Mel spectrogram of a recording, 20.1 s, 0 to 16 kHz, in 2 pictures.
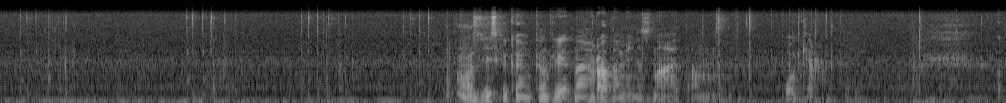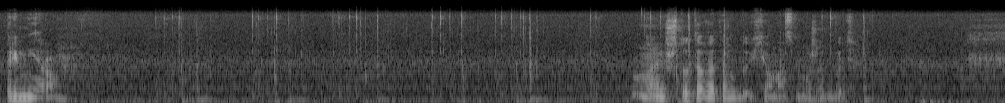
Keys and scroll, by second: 0.6 ctrl+v, 2.3 ctrl+c, 3.5 ctrl+v, 12.1 ctrl+c, 13.1 ctrl+v, 15.4 ctrl+c.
